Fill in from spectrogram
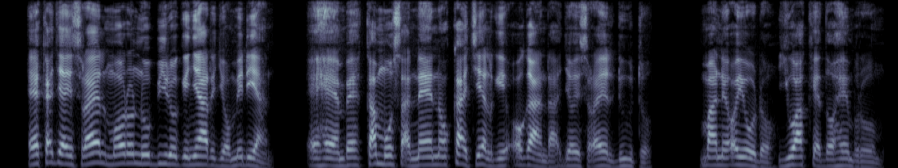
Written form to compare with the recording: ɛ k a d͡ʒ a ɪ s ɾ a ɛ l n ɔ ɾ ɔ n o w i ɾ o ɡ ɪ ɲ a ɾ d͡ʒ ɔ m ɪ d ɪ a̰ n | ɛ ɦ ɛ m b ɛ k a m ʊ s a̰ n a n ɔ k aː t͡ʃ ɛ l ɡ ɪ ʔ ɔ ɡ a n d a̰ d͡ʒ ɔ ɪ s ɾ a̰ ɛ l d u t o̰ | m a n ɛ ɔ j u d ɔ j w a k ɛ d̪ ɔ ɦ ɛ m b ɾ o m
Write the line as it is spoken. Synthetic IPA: ɛ k a d͡ʒ a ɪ s ɾ a ɛ l m ɔ ɾ ɔ n o b i ɾ o ɡ ɪ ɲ a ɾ d͡ʒ ɔ m ɪ d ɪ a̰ n | ɛ ɦ ɛ m b ɛ k a m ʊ s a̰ n ɛ n ɔ k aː t͡ʃ ɛ l ɡ ɪ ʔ ɔ ɡ a n d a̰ d͡ʒ ɔ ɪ s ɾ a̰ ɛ l d u t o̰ | m a n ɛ ɔ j ʊ d ɔ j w a k ɛ d̪ ɔ ɦ ɛ m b ɾ o m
